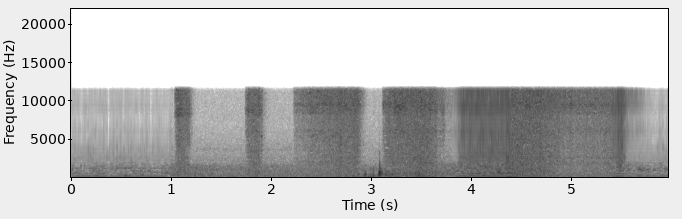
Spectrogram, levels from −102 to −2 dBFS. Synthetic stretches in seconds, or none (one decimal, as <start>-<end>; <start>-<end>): 0.0-1.0; 3.8-4.4; 5.4-6.0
